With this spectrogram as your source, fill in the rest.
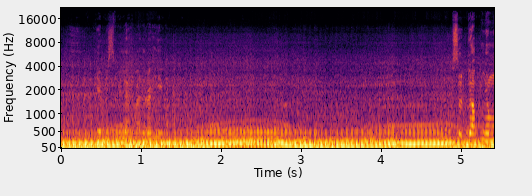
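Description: A new motorcycle's engine idles and revs with a loud, rough rumble throughout, steady and close by.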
